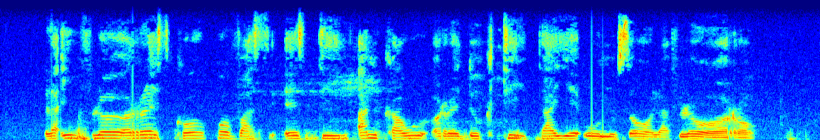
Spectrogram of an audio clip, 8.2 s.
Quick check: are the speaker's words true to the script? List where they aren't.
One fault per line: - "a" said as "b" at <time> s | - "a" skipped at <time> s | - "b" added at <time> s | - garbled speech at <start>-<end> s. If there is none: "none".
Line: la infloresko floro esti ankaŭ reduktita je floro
- "floro" said as "povas" at 2.2 s
- "unu sola" added at 6.0 s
